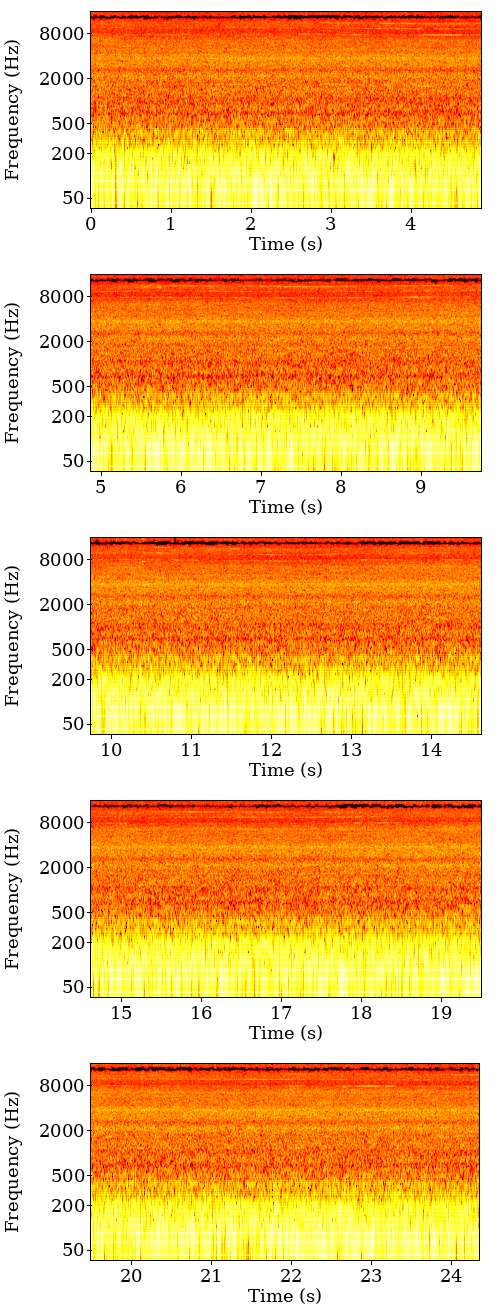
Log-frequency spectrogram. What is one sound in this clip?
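An aircraft engine drones with a steady, low rumble.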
